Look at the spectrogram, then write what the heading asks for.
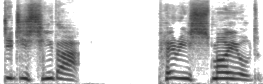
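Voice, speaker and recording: A man voicing a doting, excitable mother with an effusive manner in an audiobook. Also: extremely high pitch, unhurried, no room sound, voice pushed up. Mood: overjoyed.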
